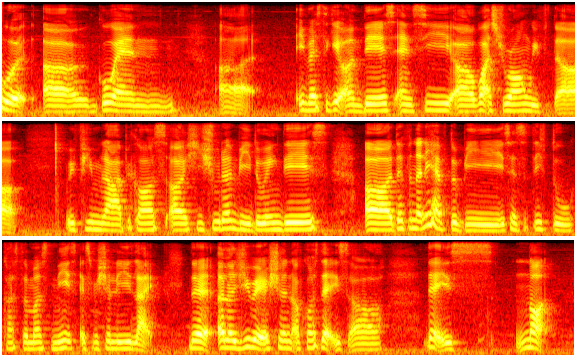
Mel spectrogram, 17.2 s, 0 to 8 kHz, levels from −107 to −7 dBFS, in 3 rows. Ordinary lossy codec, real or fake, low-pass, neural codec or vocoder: none; real; 7.2 kHz; none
